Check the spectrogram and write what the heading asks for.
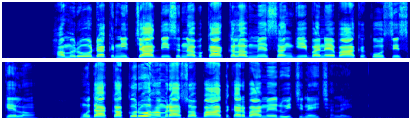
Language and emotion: Maithili, sad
